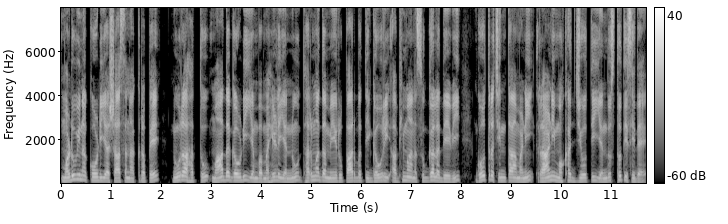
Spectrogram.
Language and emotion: Kannada, neutral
